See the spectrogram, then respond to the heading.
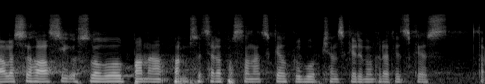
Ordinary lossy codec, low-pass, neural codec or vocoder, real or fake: Opus, 64 kbps; 10.8 kHz; codec, 24 kHz, 1 kbps, SNAC; fake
